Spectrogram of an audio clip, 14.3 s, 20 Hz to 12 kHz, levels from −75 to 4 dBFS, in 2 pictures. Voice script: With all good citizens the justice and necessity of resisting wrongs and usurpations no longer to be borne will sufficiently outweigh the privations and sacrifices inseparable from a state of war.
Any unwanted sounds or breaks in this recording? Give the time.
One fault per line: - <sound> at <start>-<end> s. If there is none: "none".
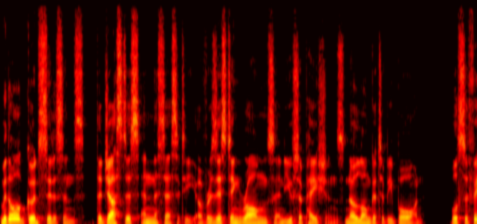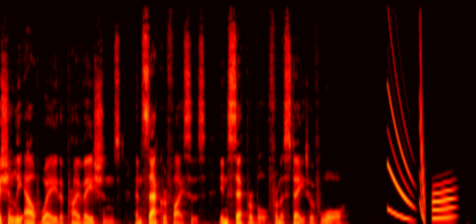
- chirp at 13.0-14.1 s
